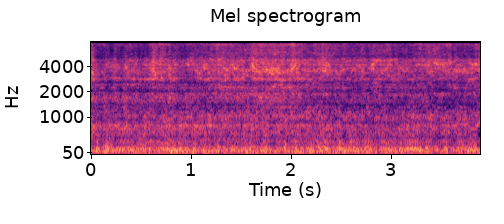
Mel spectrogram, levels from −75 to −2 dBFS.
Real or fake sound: fake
